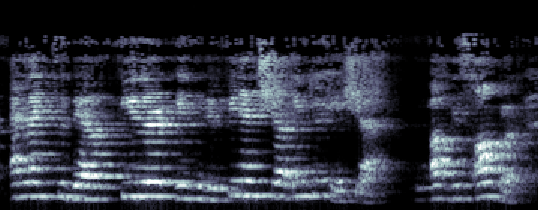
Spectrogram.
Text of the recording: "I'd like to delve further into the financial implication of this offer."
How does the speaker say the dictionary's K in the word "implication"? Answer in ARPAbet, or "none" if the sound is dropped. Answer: none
